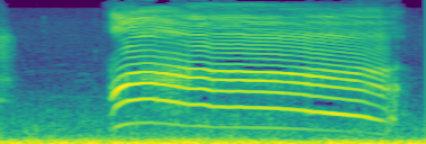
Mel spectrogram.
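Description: A cartoon character's single drawn-out whining cry, sliding slowly down in pitch for about a second and a half, over a steady low rumble.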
